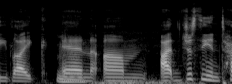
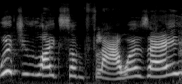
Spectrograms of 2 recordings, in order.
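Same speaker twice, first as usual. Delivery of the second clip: very high, loud, put-on British accent; 13 semitones higher, 5 dB louder than usual. Friends joking about British accents, one answers in a Monty Python British accent. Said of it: "it's like the Monty Python".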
